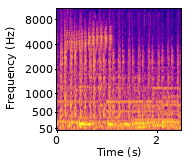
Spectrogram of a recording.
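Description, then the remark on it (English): A hot dog pants quickly and steadily, a rhythmic series of short breathy huffs running throughout with no voices. “A hot dog.”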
